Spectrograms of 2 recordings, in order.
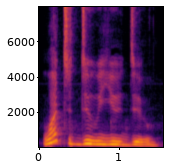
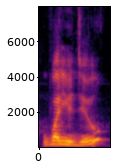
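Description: First: "What do you do" very slowly, each word clear; slow careful. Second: "What do you do" fast, T flapped, "wod u u du"; linked quick. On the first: Teacher shows the careful option, slow and clear. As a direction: spell it out word by word. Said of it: "também pode falar o quê". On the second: Teacher shows the connected option, quick and linked. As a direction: run it together casually. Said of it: "você pode falar". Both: Shown as a demonstration.

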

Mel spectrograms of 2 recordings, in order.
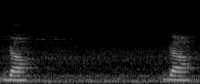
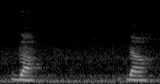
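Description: The two takes are said the same way.

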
